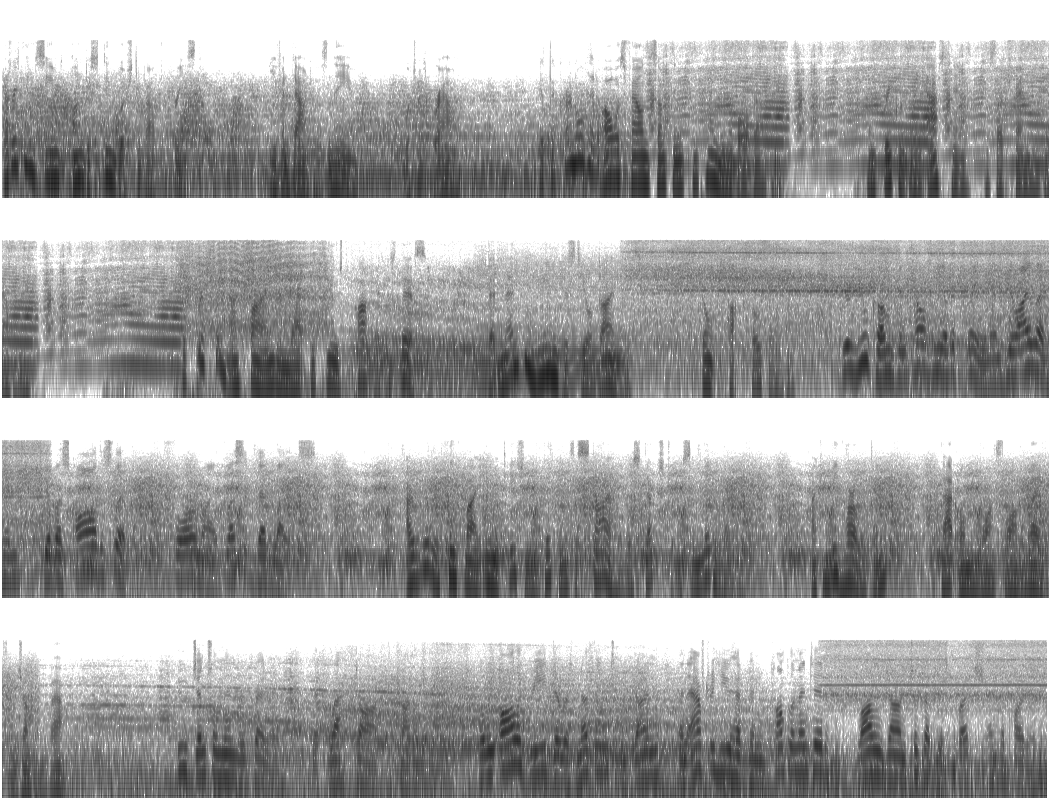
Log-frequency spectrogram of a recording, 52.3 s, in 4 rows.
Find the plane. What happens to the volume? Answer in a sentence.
The volume of the plane stays about the same.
